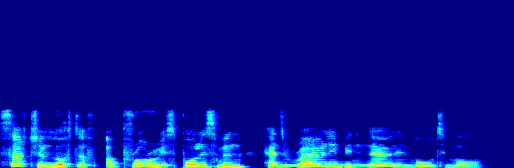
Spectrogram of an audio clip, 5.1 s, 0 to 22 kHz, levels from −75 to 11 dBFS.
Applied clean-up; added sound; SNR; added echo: none; none; none; none.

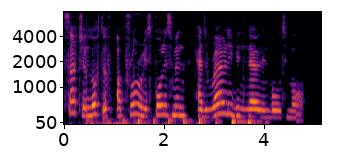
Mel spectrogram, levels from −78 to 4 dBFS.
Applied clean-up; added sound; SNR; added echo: classical method Wiener filter.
